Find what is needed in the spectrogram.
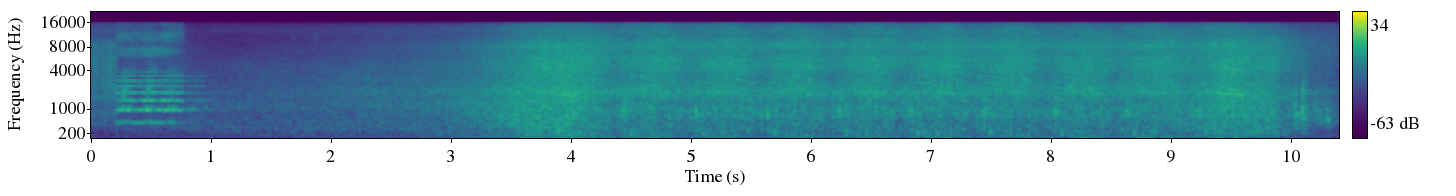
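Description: A short train horn blast at the very start. Then an ICE high-speed train runs through the station: a rushing noise that swells over about three seconds to its loudest around four seconds in, followed by steady wheel clatter as the carriages go by.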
